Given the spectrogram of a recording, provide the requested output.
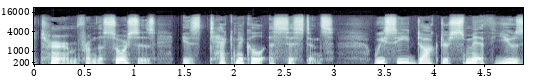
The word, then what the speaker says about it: technical assistance: For these compound nouns, the main stress falls on the first word. So it's a development program. It's technical assistance. If you stress the second word, like technical assistance, you sound a bit like you're still learning. But if you hit that first word with confidence, you sound like a leader.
